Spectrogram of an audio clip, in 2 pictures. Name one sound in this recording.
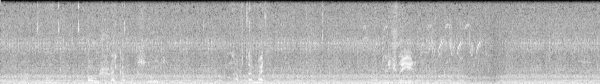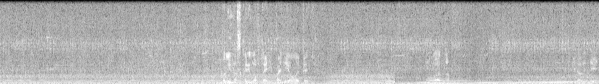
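A car engine drones steadily and revs.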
